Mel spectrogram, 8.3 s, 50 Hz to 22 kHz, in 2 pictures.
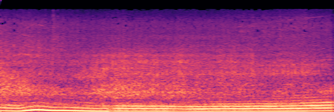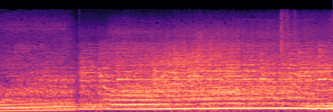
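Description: A car engine pulling hard out of a hairpin on an Audi A3-series hatchback: the note dips briefly, then climbs steadily as it accelerates. About five seconds in, the sound switches abruptly to another car's engine holding a steadier note.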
